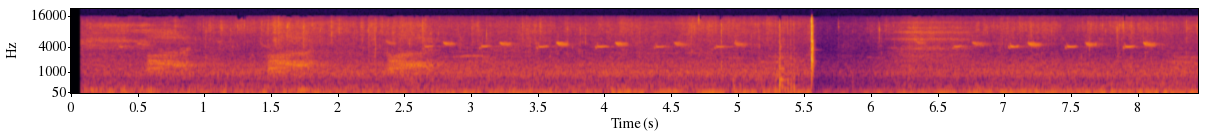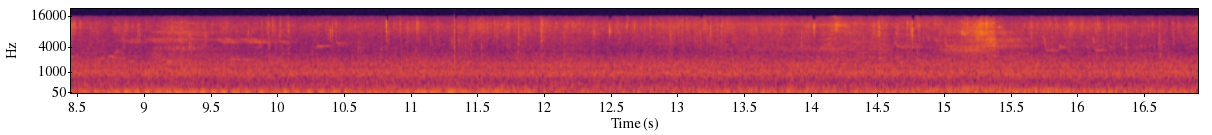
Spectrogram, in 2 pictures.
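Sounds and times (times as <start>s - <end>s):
harsh crow-like bird calls: 0.4s - 5.4s.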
